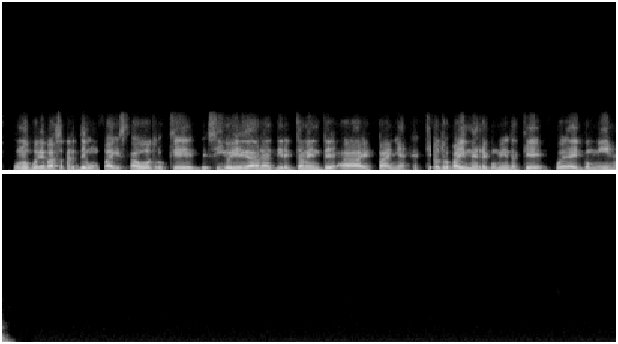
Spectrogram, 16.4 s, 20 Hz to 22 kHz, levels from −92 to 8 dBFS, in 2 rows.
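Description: Speech carried over a wideband AMR path is interrupted twice by lost AMR speech frames, at 1.27 to 1.38 s and 5.69 to 5.79 s. The decoder, missing good data, repeats the last pitch and vocal tract settings at falling gain. On a spectrogram the harmonics smear flat and fade, and the waveform envelope sags. The first, about 80 ms, fits four 20 ms frames; the second, about 40 ms, fits two.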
